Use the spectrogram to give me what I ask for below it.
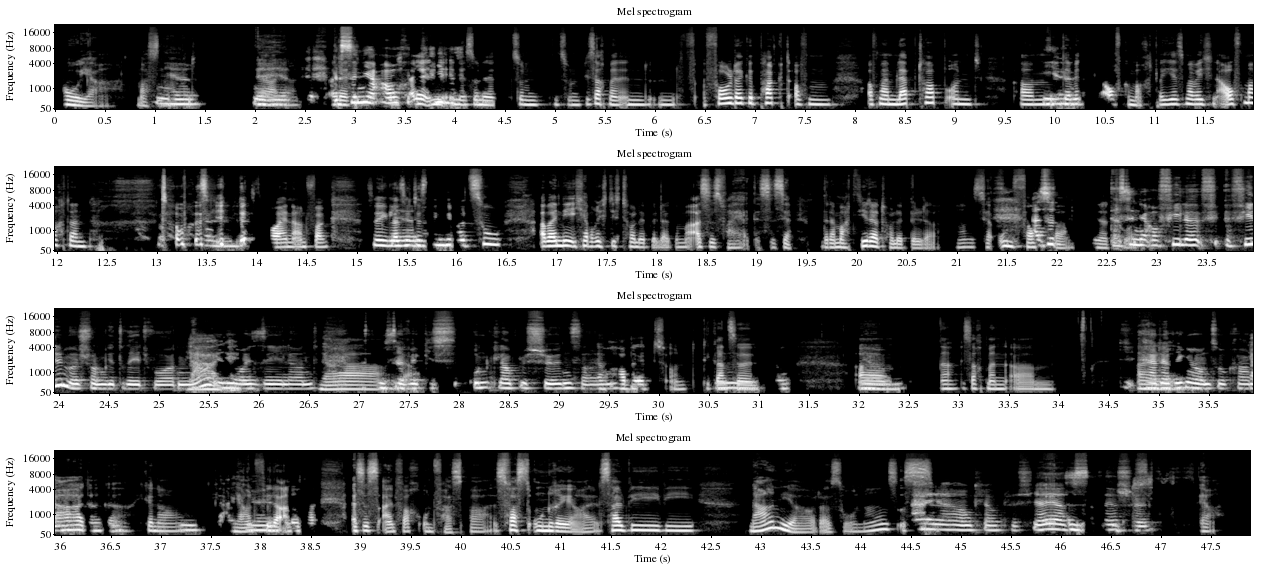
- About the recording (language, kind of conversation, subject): German, unstructured, Was macht für dich einen perfekten Tag in der Natur aus?
- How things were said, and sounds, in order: distorted speech; in English: "Folder"; unintelligible speech; other background noise; chuckle; laughing while speaking: "da muss ich"; unintelligible speech; unintelligible speech; drawn out: "ja"; unintelligible speech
